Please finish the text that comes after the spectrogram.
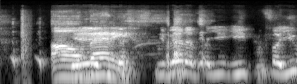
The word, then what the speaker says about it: Albany: I gotta pronounce it right. Albany.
